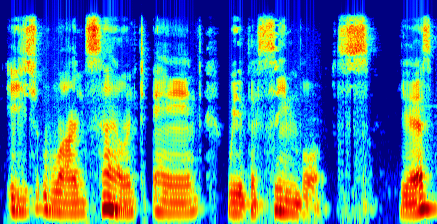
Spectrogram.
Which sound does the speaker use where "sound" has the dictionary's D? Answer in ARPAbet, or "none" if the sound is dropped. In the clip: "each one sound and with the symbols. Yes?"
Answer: D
